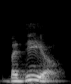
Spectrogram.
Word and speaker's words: Badillo: You don't pronounce the L's. It's Badillo.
